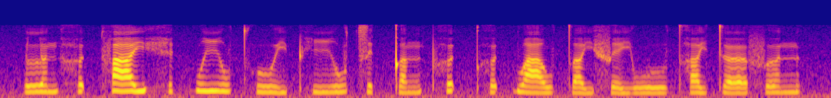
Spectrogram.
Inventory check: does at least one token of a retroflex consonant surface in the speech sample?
no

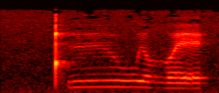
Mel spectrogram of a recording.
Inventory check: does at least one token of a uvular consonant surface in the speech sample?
yes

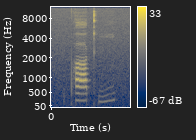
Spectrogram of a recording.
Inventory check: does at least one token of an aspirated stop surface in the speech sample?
yes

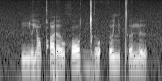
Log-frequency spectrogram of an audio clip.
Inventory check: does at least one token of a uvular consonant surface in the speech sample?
yes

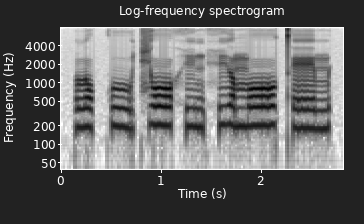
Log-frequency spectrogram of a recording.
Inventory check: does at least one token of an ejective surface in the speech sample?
no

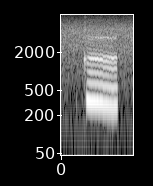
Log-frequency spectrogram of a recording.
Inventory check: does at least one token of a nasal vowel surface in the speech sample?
no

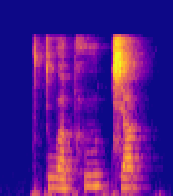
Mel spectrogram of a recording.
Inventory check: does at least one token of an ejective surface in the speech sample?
no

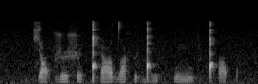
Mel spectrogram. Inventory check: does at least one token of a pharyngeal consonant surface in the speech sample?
no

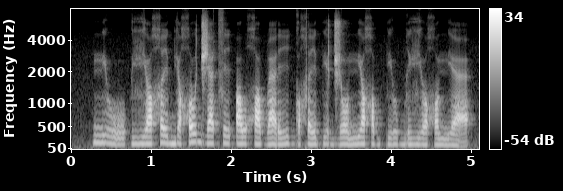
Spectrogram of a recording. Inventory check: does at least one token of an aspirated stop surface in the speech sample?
no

